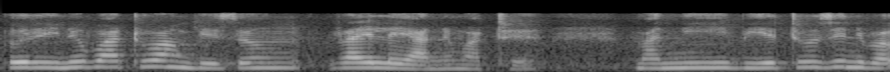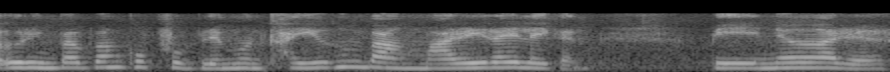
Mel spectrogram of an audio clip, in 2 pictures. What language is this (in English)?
Bodo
